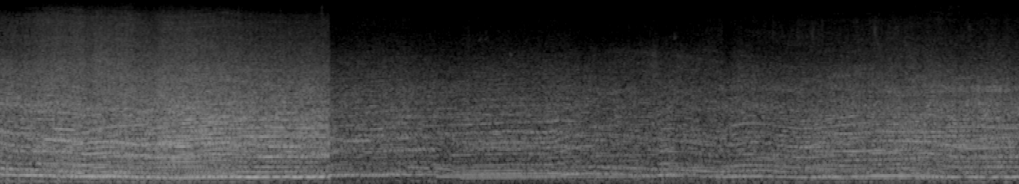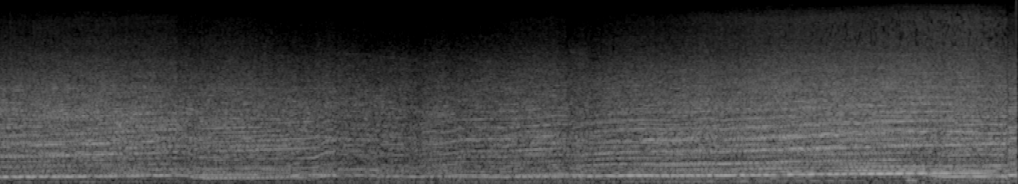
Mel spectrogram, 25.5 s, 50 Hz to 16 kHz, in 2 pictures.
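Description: Formula race cars in Project CARS 2 lapping the Fuji GP circuit, a steady, continuous engine drone with shifting pitch as cars rev and pass, loud and sustained with no voices.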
